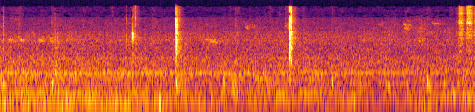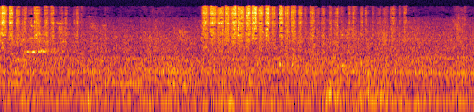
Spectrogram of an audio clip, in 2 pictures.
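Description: Faint felt-tip marker sounds: two sharp clicks as a marker is handled, then short bursts of scratchy scribbling as the marker tip colours on paper, the longest near the end.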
